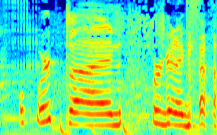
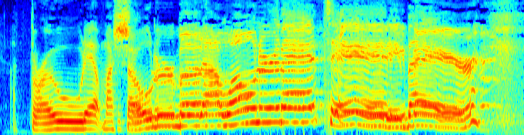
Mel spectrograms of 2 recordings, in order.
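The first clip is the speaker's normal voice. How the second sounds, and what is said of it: Put-on country accent. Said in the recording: “You got to do the accent too. It don't work if you don't.”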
